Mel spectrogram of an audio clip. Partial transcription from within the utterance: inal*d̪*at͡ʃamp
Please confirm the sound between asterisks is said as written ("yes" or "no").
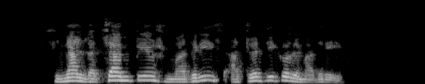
yes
